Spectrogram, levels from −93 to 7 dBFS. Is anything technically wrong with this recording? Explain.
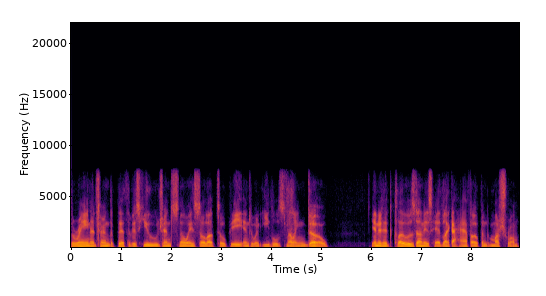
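Yes, two faults can be heard in this speech.

The AMR wideband (HD Voice) codec runs through the whole clip, and its damage is plainly audible. The coder models speech below 6.4 kHz as pulses driving a vocal tract filter and fills 6.4 to 7 kHz with shaped noise. The rough, raspy texture fits its 8.85 kbit/s mode, one of its two lowest rates. On a spectrogram, harmonics look smeared and grainy, and a band of shaped noise sits on top. Nothing shows above 8 kHz, as expected from the call's microphone processing.

A wireless microphone noise hit occurs from 0.48 to 0.57 s. As reflections of the FM radio signal briefly cancel, the receiver's noise rises over the sound and is heard as a short swish of static. A spectrogram shows a vertical band of broadband noise about 90 ms wide, and the waveform shows a small patch of ragged, hissy fill there.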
